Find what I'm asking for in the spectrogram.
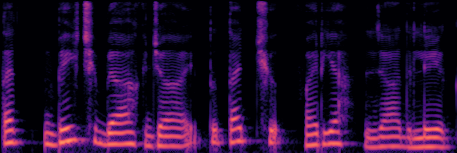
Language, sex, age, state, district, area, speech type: Kashmiri, male, 45-60, Jammu and Kashmir, Baramulla, rural, spontaneous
